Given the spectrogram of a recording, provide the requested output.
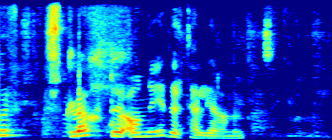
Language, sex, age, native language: Icelandic, female, 40-49, Icelandic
